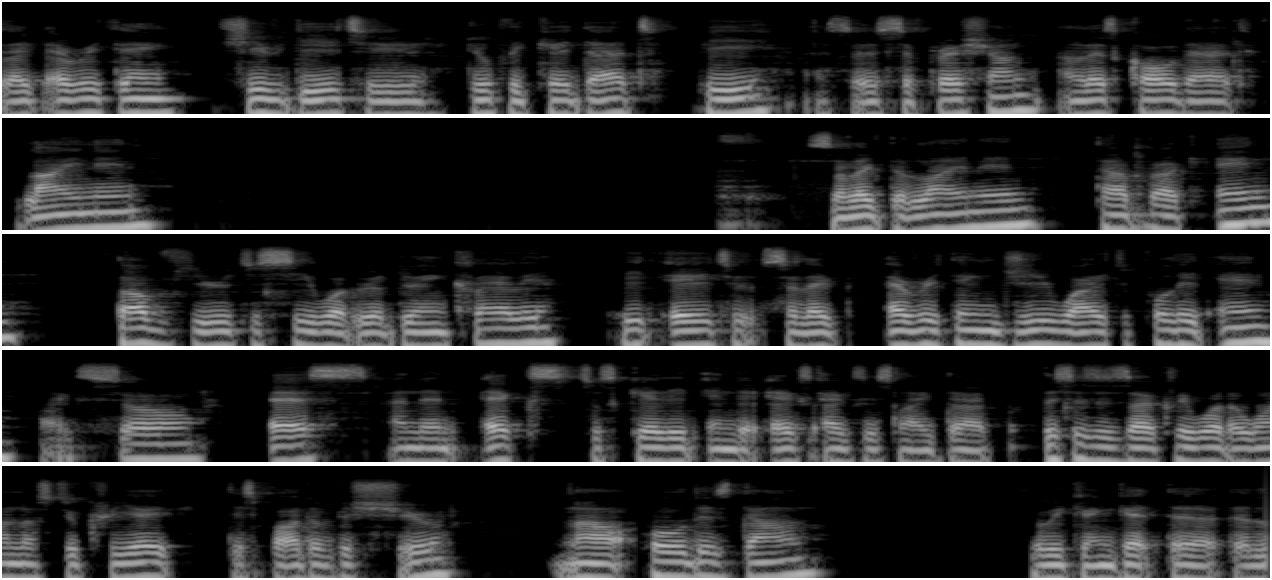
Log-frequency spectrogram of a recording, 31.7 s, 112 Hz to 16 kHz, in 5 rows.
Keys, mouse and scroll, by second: 1.4 shift+d, 3.4-5.9 middle drag, 3.4 p, 5.9 click, 6.0 middle click, 6.2-10.7 drag, 7.2 BackSpace, 10.3 Tab, 10.7-17.6 middle drag, 11.4 Tab, 12.9 KP_7, 15.7 a, 17.6 g, 20.3 g, 20.3 s, 23.9-30.4 shift+middle drag, 28.7 g.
